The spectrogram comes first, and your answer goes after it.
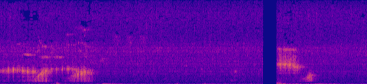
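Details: During a long fight with a snake, a frog cries out twice in quick, loud, wavering wails, then falls quiet; after a brief cut, a shorter rising cry follows.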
